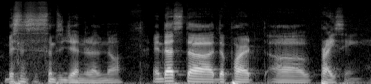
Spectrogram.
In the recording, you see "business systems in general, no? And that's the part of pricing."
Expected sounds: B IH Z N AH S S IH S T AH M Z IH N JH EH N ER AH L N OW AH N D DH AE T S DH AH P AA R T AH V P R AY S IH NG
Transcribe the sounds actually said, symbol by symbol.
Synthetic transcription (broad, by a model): B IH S N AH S S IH S T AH M S IH N JH EH N ER AH L N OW AH N D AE T S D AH P AA R T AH P R AY S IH NG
